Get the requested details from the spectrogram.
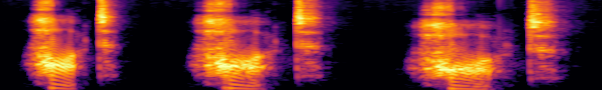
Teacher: just say something in the middle as in hot hot heart either with a little rounding or without any rounding is okay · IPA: /ɒ/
